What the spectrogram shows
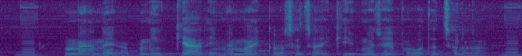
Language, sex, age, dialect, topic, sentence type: Hindi, male, 18-24, Kanauji Braj Bhasha, agriculture, statement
